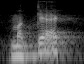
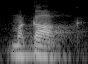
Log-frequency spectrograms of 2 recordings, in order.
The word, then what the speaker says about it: macaque: Let's pronounce the name of this animal, Macaque or Macaque. You will hear both pronunciations used, Macaque or Macaque.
